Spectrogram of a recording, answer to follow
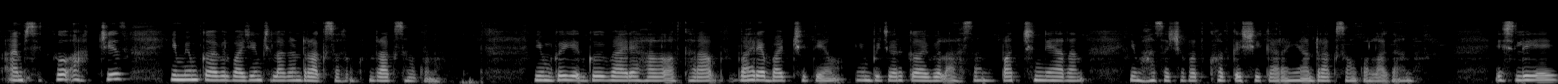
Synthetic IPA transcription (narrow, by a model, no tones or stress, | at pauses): a̰msit̪kʰoʔak̚t͡ʃʰizjimimkəːbʲilpaːt͡ʃʰjimt͡ʃʰilaɡanɖɾaɡsɐɖɾaɡsɐnkun | jimɡɐjit̪ɡoʋaːɾʲjaɦɐlala̰t̪kʰɐɾaːbʋaːɾʲjabad͡ʒ̚t͡ʃʰit̪emjimpit͡ʃɐɾikəːbila̰ːsɐnpɐt̪̚t͡ʃʰineɾɐnjimɦɐsɐt͡ʃʰipɐt̪kʰot̪kɐʃikɐɾɐnjãɖɾaɡsɐnkunlɐ̰ɡa̰n | islie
